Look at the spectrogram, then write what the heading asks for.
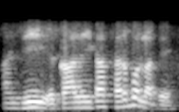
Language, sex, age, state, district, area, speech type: Dogri, male, 18-30, Jammu and Kashmir, Reasi, rural, conversation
